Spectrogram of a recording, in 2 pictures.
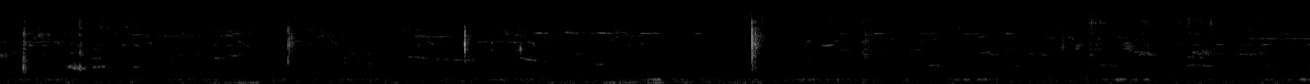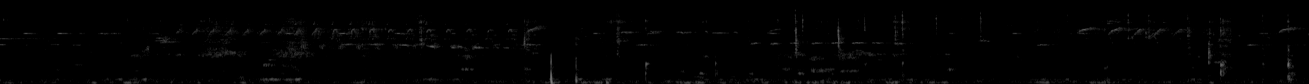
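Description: Birds chirping and twittering on and off throughout, faint, with a few sharp clicks standing out.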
